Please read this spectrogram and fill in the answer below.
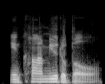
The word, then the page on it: incommutable: American English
